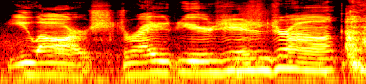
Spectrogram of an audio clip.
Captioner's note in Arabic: يضحك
